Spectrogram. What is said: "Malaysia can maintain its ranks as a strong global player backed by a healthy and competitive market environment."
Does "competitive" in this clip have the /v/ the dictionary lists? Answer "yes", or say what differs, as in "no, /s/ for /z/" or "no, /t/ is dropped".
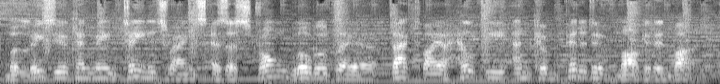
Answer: yes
